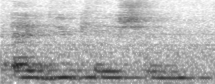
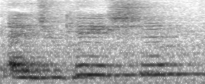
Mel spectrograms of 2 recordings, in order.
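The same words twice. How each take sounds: First: Education with a pure D, no J sound; clean D. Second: Education with a J sound, edjucation; American education. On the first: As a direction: say education with a clear D before the U. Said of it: "instead of education". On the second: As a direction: say education with D turning into J. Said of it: "add J's between D's and U's". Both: Shown as a demonstration.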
